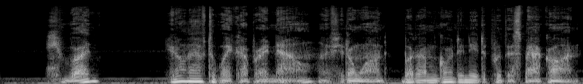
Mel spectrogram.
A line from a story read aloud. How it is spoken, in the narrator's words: whispered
